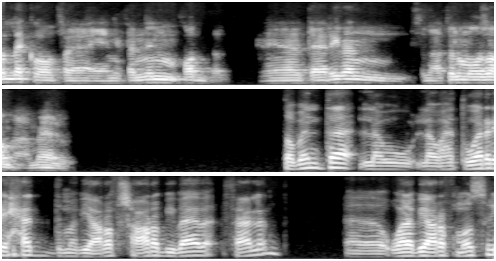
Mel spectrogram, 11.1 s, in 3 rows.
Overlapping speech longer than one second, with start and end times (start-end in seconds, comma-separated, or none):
none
